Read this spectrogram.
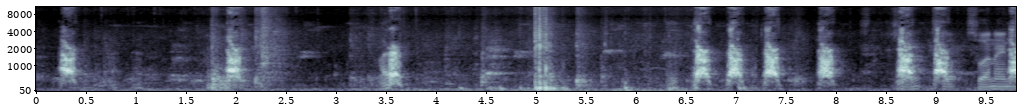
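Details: H'Mong bobtail puppy, one of a litter of three, giving cheeky, provocative barks to stand out from its littermates. Scattered sharp yaps come singly at first, then in quick runs of two or three, mixed with people talking nearby.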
